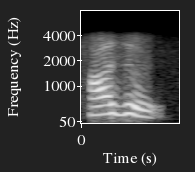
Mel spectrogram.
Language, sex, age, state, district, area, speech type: Nepali, female, 18-30, West Bengal, Darjeeling, rural, conversation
